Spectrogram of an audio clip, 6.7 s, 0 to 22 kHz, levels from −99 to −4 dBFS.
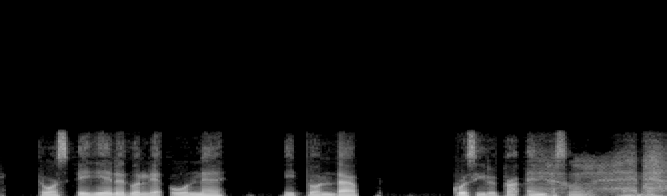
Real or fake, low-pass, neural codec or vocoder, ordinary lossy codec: fake; 7.2 kHz; codec, 16 kHz, 0.5 kbps, FunCodec, trained on LibriTTS, 25 frames a second; none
